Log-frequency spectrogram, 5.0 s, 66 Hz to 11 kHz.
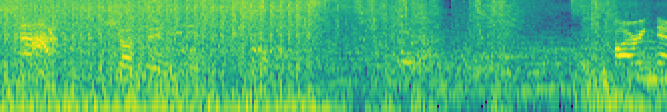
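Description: Heavy automatic gunfire in Mass Effect 2 on PS5, a loud, dense volley up close with crashes and whooshes, easing off midway before flaring again, with a voice speaking over it.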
